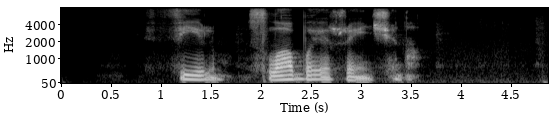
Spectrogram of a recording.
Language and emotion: Russian, sad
